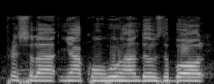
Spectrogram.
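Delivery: steady match commentary; live play-by-play. Real, not acted. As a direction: call the game as it happens.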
